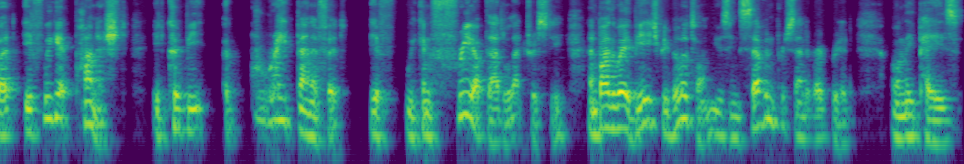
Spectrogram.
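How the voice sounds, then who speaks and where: With an American accent, a man talks at a fairly quick pace in a dark, mellow, somewhat breathy tone, his medium pitch swinging very widely. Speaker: professor and webinar speaker. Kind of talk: webinar talk. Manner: animated.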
